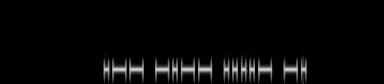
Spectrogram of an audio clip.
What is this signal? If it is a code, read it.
Morse code, heard as a keyed tone, about 27 wpm, 700 Hz. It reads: WY4N
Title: USA Call Signs - 4 Characters - Repeated 2x - 28wpm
